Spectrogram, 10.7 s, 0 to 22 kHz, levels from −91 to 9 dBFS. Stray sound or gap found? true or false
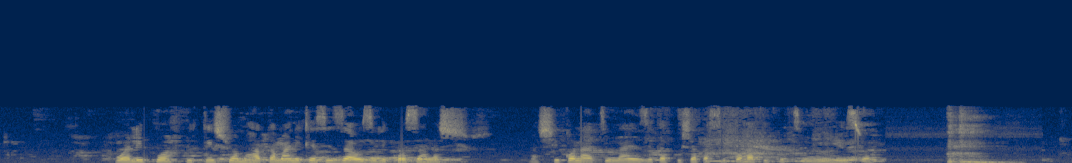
true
